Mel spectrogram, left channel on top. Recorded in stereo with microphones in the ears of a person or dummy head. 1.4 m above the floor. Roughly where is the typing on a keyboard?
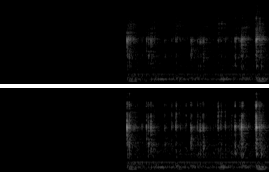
Right.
